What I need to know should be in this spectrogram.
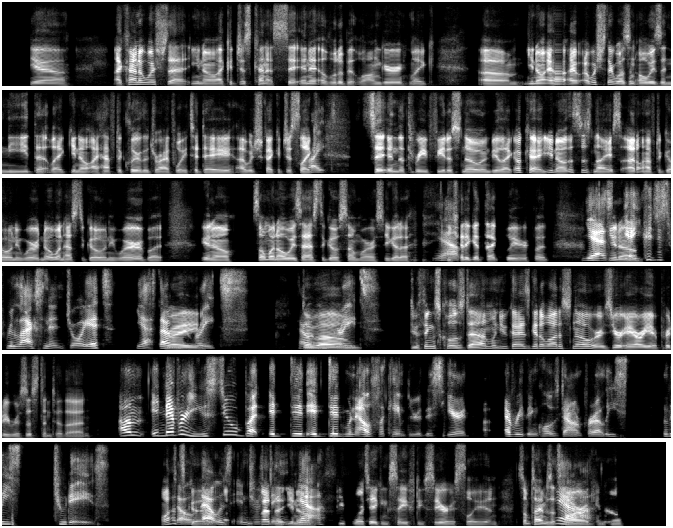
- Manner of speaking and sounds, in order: chuckle; background speech; other background noise; tapping
- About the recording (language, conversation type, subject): English, unstructured, What are you looking forward to in the next month?
- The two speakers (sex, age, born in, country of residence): female, 45-49, United States, United States; male, 35-39, United States, United States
